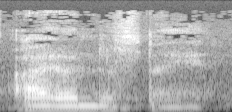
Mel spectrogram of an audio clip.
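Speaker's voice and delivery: soft, low "I understand"; a tender hush of reassurance; Lord's gentle voice. Retold or imitated. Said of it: "I heard the Lord's voice say".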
